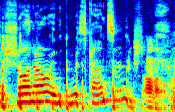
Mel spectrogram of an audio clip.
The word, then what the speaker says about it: Shawano: Well, Sheboygan, you actually pronounce everything. It's Shawano, Which but is it's SHAWANO.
